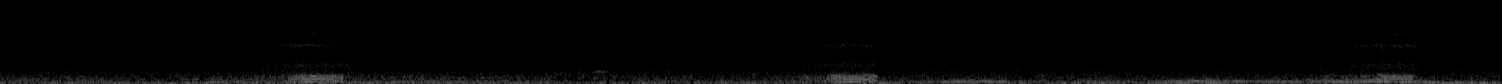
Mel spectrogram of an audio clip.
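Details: Sleeping cat snoring after a cuddle: quiet steady rumbling with a louder rasping snore about every five seconds, roughly 11 a minute; ordinary snoring.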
